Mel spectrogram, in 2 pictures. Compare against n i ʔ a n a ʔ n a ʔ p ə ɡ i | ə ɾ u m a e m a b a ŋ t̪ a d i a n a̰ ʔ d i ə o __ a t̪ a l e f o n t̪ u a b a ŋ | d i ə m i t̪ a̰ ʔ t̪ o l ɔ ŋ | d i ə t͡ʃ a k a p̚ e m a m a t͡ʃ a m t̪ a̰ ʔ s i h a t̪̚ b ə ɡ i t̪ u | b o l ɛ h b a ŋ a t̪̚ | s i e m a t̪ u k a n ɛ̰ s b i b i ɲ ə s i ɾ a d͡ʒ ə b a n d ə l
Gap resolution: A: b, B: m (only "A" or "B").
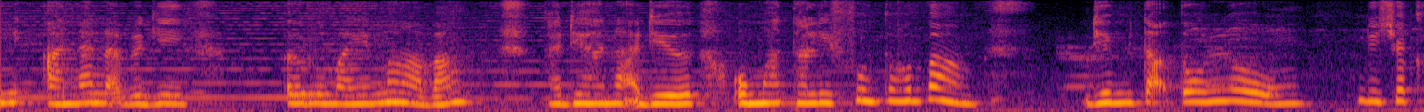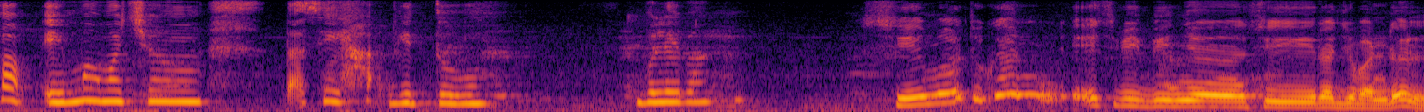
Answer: B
